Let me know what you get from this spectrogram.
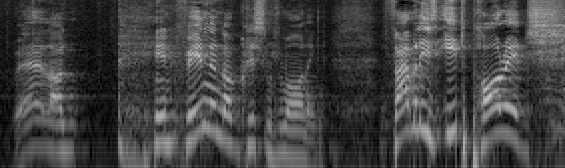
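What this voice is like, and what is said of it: Put-on Finnish accent. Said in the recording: “in your best Finnish accent”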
